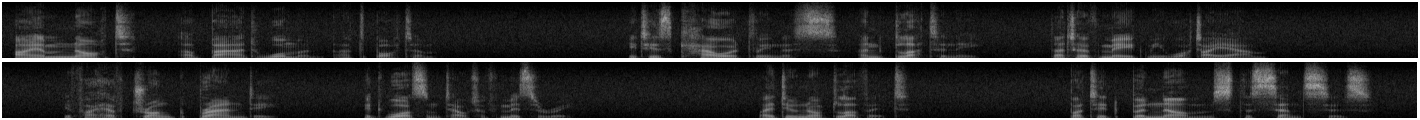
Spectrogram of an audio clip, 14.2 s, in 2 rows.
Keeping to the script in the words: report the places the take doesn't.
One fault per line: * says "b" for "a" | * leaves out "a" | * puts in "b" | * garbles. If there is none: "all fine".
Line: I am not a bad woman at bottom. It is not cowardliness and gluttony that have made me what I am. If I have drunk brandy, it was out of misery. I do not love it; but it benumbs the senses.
* leaves out "not"
* says "wasn't" for "was"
